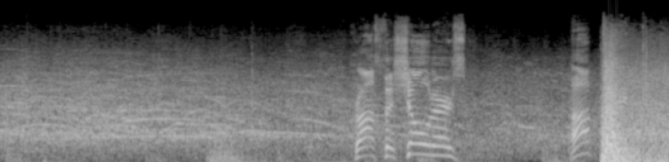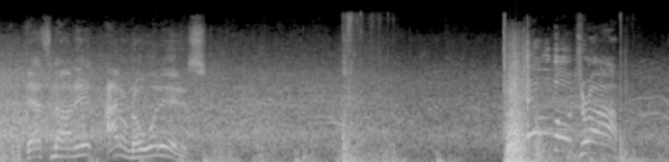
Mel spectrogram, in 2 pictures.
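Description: An arena crowd murmurs and cheers.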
